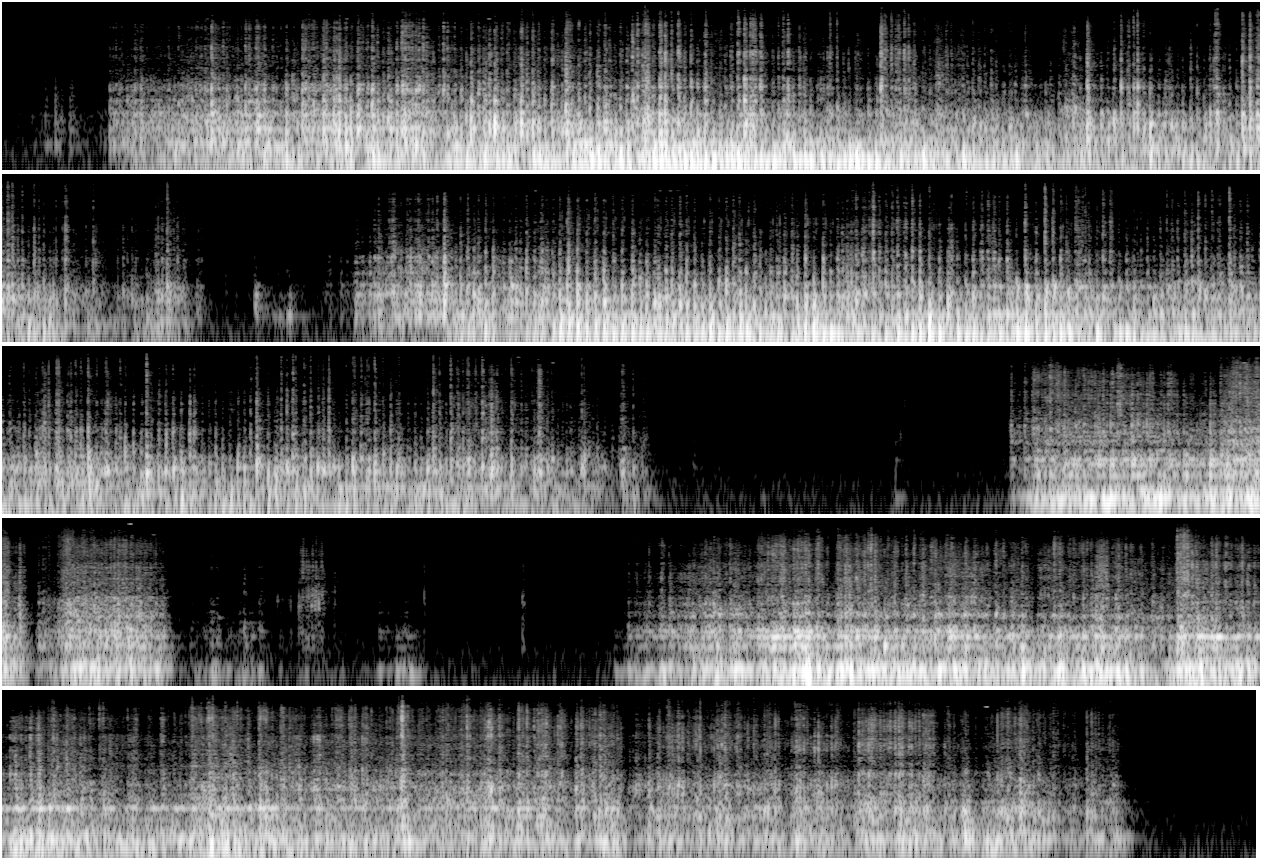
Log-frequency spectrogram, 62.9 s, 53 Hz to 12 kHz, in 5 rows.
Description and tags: Dragging different kinds of stones, concrete blocks, on a concrete ground, looking for the sound of an opening grave, for a creepy show. Recorded with a zoom H2.
ambience, creepy, soundeffect, stone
